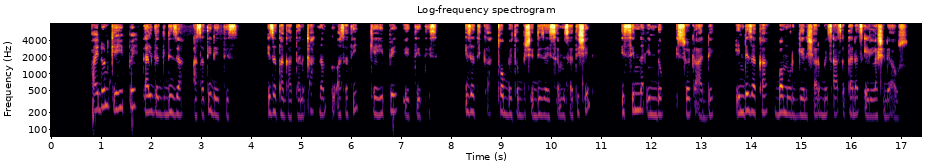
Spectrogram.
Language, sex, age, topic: Gamo, female, 18-24, government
